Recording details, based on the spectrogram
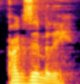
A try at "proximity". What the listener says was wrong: You have to enunciate it with like a CKS, not a GGZ.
